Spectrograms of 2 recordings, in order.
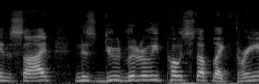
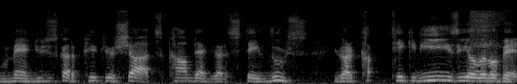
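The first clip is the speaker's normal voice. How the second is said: put-on older man voice, quieter; 3 semitones lower, 5 dB quieter than usual. Retelling what happened during a workout, imitating an older man.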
